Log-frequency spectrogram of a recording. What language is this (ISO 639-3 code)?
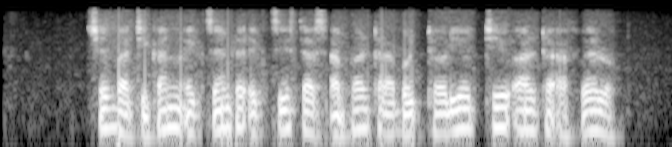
epo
